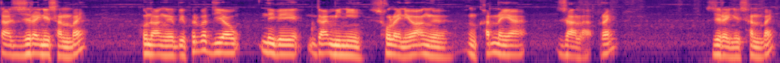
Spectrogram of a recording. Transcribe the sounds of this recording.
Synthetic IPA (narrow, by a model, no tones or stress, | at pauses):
taziɾajnesanbaj | kʰunaŋɯbepʰɯɾbadijaw | nɯjbejɡaminisɔlajnajɔaŋɯ | ɯŋkʰat̚naja | zala̰pʰɾaj | ziɾajnɯsanbaj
